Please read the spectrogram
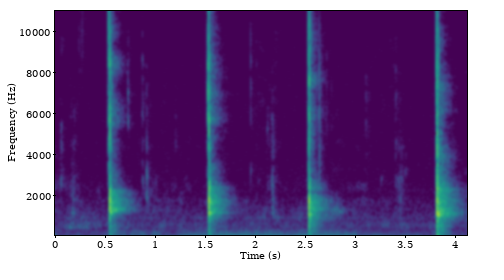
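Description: Four sharp mouth clicks, about a second apart, each a short hollow pop made with the tongue, of the kind a dry mouth produces.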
